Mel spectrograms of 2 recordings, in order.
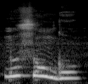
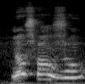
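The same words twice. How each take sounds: First: The g is hard, like the g in go. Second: The g is soft, like the s in measure. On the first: The speaker calls it wrong. "pour ne pas dire" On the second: The speaker calls it right. "on a ajouté le e"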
